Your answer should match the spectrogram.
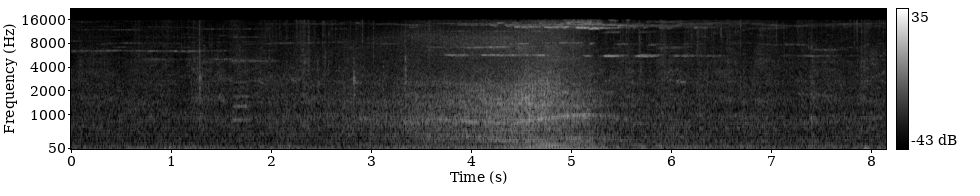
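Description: Street traffic heard from a moving bicycle, with a steady low rumble of wind and road under it. A car swells up, passes close about four to five seconds in, and fades away.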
